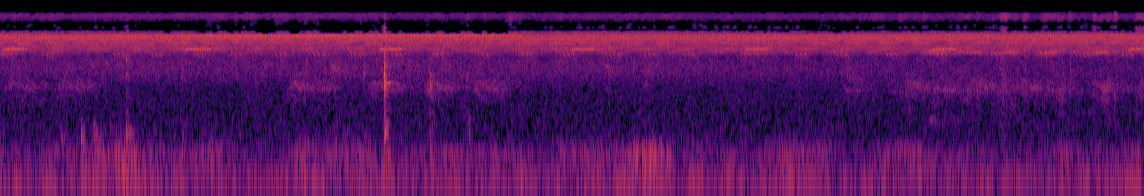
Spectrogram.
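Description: Insects chirping in a field: a steady high-pitched hum of insects with a short high chirp repeating about every two seconds. A single sharp click about five seconds in stands out above them.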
